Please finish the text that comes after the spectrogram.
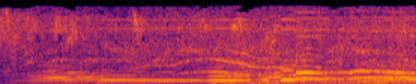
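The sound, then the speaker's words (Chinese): Several wild wolves on the hill behind howl together in long, overlapping wavering cries that rise and fall, a sustained chorus filling the whole stretch, with no talking. “果然，后面的山头上隐隐约约地站着几匹恶狼，他们的叫声十分可怕。”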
